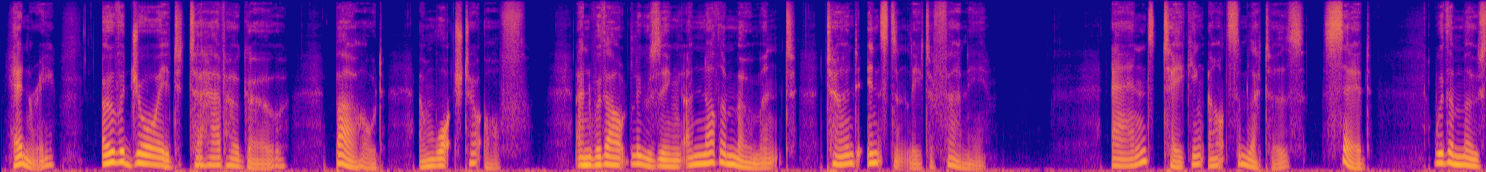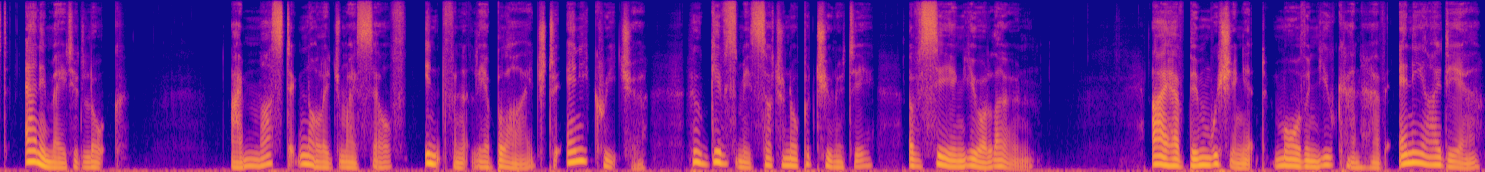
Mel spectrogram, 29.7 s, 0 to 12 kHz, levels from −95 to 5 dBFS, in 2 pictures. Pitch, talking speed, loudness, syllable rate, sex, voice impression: 130 Hz, 125 wpm, -21 LUFS, 4.7 syllables/s, female, gender-neutral, adult-like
